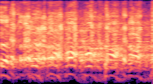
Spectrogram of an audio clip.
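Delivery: big laugh; cracking up; loud laughter. Real, not acted. Laughs at jacket joke.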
